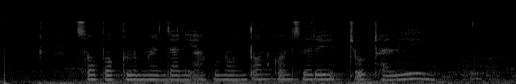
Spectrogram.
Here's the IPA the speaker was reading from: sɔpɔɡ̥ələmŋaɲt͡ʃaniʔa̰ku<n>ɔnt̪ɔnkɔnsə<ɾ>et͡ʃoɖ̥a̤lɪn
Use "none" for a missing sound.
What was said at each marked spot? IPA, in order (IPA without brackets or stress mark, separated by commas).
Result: n, ɾ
